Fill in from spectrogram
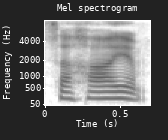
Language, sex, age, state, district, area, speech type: Malayalam, female, 30-45, Kerala, Kozhikode, urban, read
